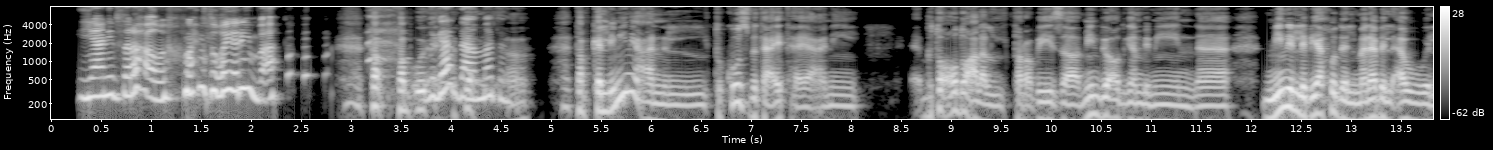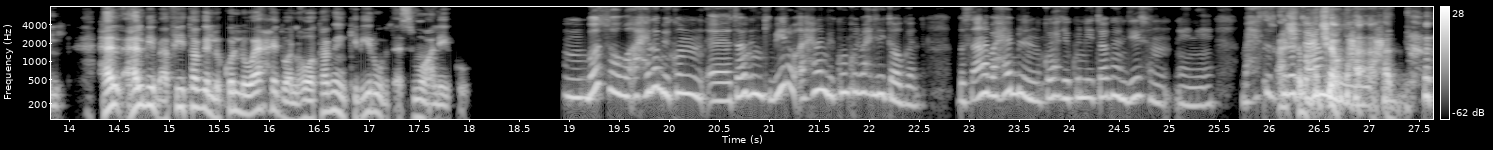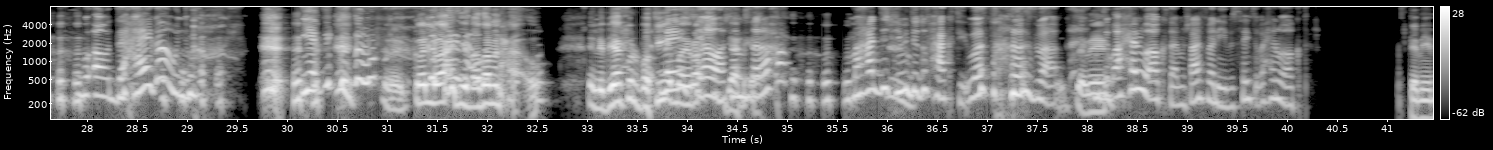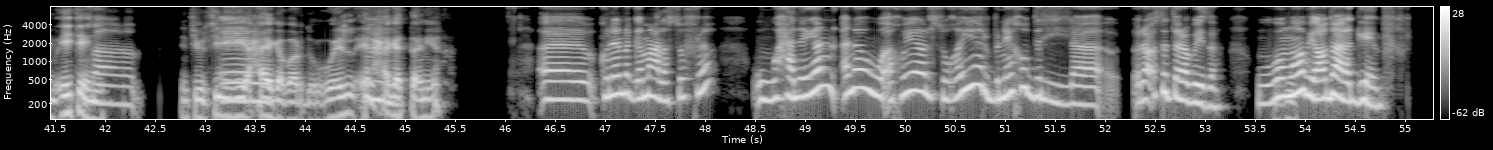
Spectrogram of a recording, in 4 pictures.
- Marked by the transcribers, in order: laughing while speaking: "آه، وإحنا صغيرين بقى"; laugh; tapping; laugh; laughing while speaking: "ك كل واحد يبقى ضامن … يروحش في داهية"; laughing while speaking: "م يا دي الكسوف، ما كنتش عايزة أقول"; laugh; laughing while speaking: "بس خلاص بقى"; other noise
- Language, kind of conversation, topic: Arabic, podcast, إيه الأكلة اللي بتفكّرك بالبيت وبأهلك؟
